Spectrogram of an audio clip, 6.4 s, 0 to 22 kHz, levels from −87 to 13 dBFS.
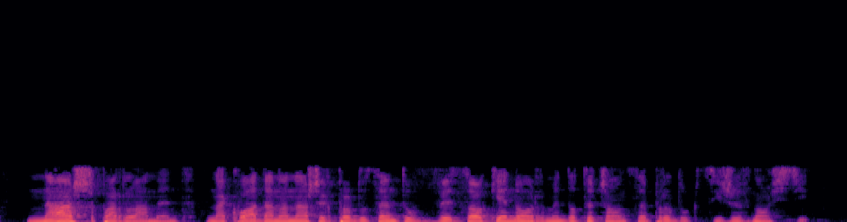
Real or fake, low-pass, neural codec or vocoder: real; 5.4 kHz; none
